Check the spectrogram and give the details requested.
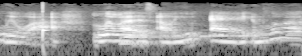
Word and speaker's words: Lua: my faves from the list is the name lua lua is l-u-a and lua happens to mean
